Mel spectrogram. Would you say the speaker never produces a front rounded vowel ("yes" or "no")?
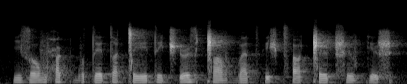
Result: yes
